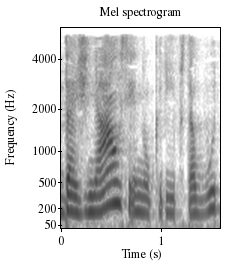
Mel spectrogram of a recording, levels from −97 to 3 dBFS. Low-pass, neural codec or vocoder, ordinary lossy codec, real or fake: 5.4 kHz; none; MP3, 32 kbps; real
